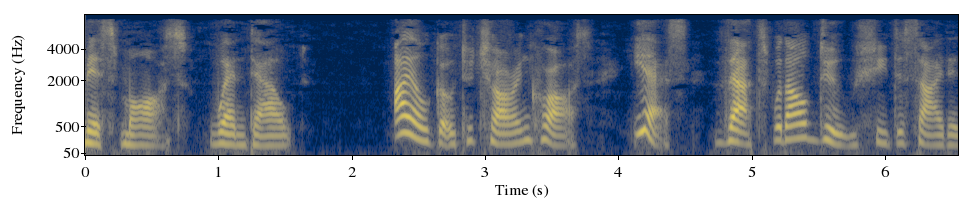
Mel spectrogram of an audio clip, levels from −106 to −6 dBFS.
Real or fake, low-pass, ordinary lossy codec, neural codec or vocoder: real; 7.2 kHz; MP3, 48 kbps; none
